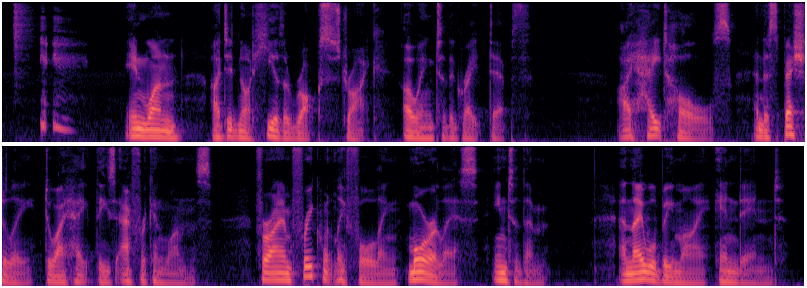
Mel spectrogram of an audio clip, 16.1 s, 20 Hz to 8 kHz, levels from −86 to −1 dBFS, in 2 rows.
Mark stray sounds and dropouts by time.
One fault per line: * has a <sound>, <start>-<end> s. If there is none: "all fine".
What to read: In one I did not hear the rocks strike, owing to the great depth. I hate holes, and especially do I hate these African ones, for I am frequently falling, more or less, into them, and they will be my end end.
* has a throat clearing, 0.1-0.9 s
